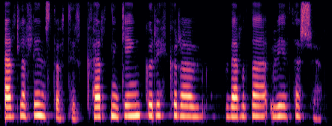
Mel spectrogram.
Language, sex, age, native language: Icelandic, female, 40-49, Icelandic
